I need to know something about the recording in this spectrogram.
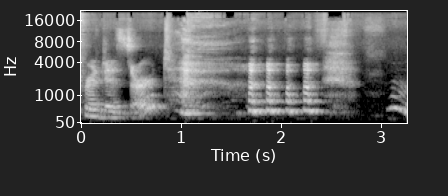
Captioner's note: laughs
